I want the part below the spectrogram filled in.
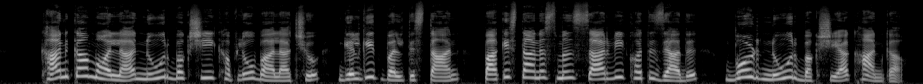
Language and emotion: Kashmiri, neutral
